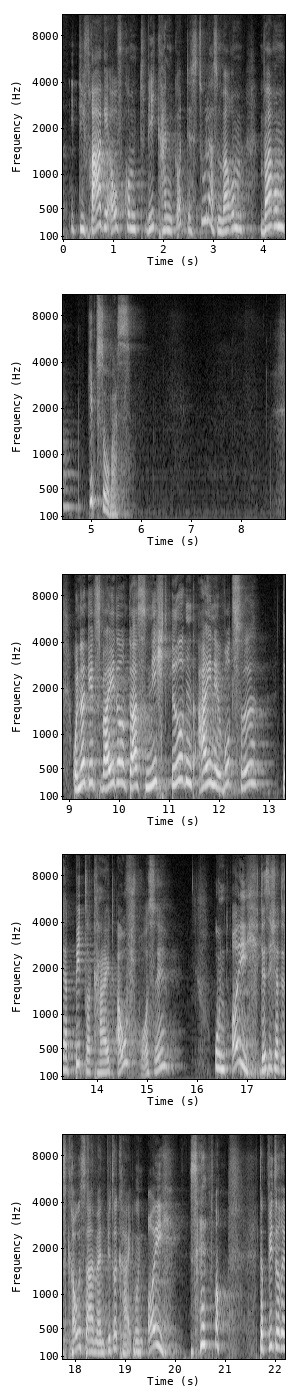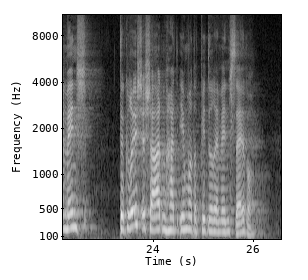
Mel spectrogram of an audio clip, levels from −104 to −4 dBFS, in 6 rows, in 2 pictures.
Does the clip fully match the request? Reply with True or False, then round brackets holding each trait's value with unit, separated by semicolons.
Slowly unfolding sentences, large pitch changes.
True (110 wpm; 5.9 semitones)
